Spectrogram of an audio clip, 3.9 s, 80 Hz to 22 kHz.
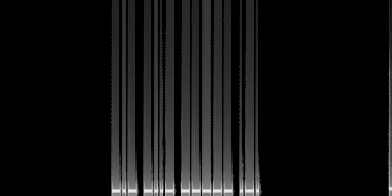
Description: Morse code, heard as a keyed tone, about 44 wpm, 700 Hz. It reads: KX0R
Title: NA SOTA Activator Callsigns 45wpm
